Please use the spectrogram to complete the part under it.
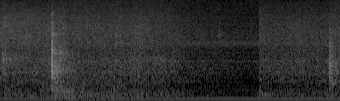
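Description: Small vessels knock and clink on a wooden table in an echoing hall.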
